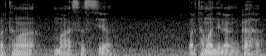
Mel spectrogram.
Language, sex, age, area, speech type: Sanskrit, male, 30-45, rural, spontaneous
